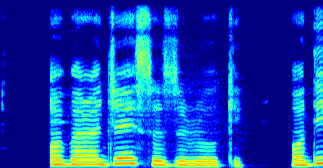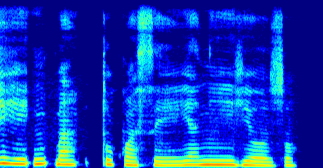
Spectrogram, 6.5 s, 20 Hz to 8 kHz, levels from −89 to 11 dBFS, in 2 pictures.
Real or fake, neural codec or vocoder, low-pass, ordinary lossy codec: real; none; none; none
